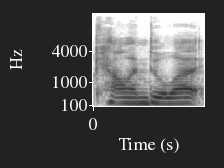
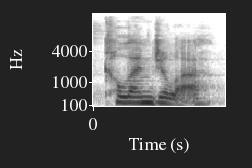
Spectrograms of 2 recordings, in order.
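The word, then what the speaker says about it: calendula: You may have also heard me say kalandoula. It's not kalandulla, it's kundula.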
